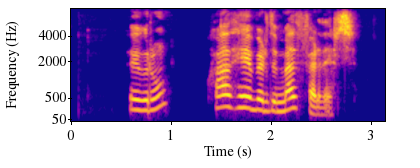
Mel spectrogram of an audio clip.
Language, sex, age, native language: Icelandic, female, 40-49, Icelandic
